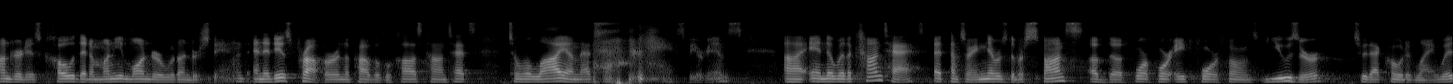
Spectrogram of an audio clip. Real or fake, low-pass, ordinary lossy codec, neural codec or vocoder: fake; 7.2 kHz; AAC, 48 kbps; codec, 24 kHz, 0.9 kbps, WavTokenizer, large speech release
